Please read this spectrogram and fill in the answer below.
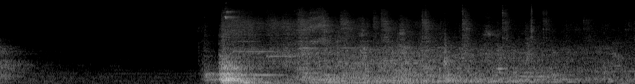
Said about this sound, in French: Deuxième étage. Ouverture des portes.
